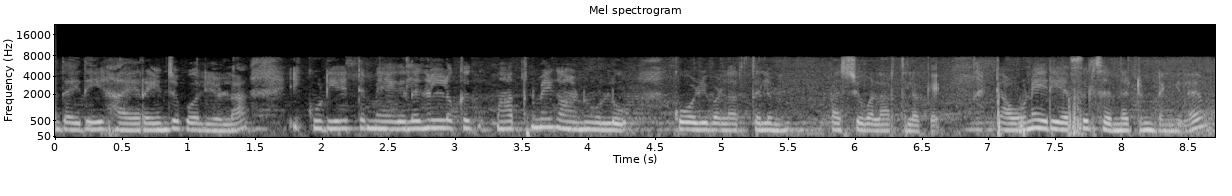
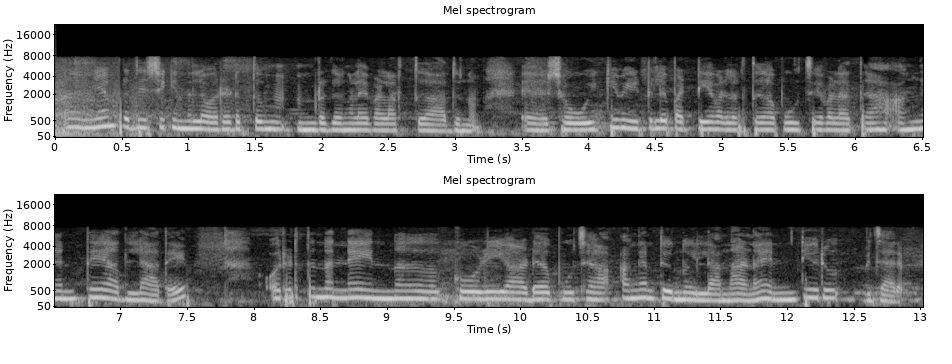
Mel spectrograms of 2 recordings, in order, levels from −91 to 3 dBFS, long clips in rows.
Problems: low volume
